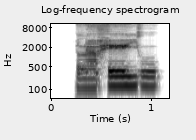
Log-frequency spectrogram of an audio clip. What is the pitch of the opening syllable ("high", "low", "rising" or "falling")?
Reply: low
